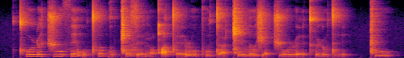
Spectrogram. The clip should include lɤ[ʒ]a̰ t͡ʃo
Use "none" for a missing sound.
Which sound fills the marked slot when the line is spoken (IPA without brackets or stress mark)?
ʒ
